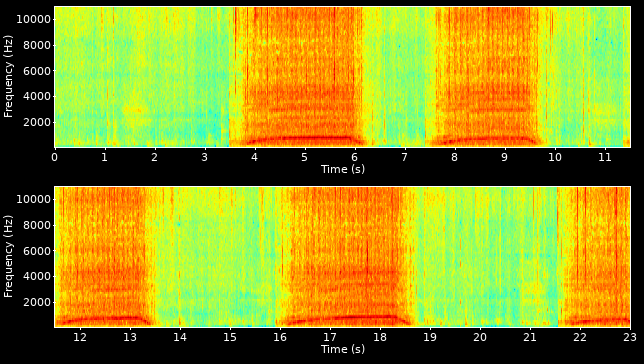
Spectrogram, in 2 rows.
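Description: Janome 725s sewing machine stitching in five short stop-start runs of two to three seconds each. In each run the motor whine rises quickly to a steady pitch, then cuts off. This is topstitching around a small, tight knit cuff, stopping to turn the fabric, with faint handling clicks in the pauses.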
